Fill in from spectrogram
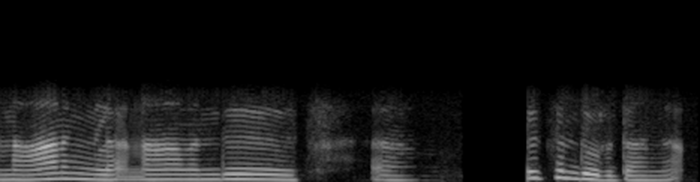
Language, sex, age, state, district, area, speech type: Tamil, female, 18-30, Tamil Nadu, Tiruppur, rural, conversation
